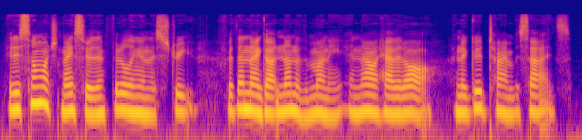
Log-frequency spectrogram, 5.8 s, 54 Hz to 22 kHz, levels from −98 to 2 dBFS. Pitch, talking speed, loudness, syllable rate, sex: 185 Hz, 300 wpm, -16 LUFS, 6.5 syllables/s, female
